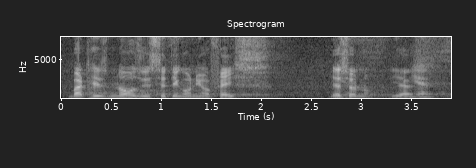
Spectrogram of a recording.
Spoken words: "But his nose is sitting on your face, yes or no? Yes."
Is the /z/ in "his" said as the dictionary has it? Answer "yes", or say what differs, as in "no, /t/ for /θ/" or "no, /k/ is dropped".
yes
